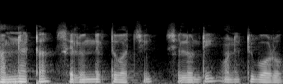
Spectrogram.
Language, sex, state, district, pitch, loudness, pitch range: Bengali, male, West Bengal, Paschim Medinipur, 115 Hz, -20 LUFS, 110-125 Hz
